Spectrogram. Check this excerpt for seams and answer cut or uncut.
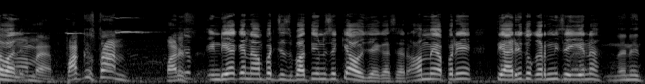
cut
